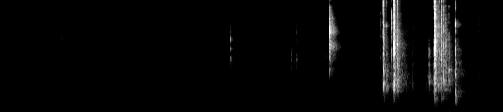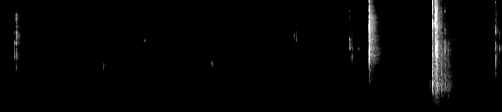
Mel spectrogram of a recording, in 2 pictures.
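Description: A few short, sharp clicks of alcohol ink markers being capped, uncapped and set down on a craft mat: three close together around the middle and two more near the end.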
